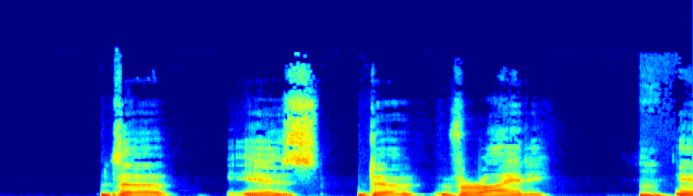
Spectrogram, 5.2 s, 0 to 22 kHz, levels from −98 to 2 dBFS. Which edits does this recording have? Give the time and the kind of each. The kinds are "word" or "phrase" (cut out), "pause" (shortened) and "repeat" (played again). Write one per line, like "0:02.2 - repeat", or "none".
0:01.7 - word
